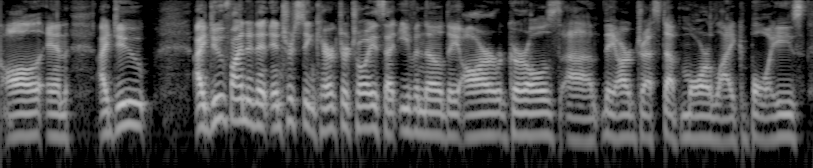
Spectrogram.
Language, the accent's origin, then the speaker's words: English; the Bible Belt, United States; we're pretty much from the Bible Belt here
